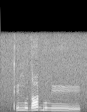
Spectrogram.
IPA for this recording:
kʼyŋudɑ ɡ͡buvyː

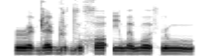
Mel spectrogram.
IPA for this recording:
ɹəɖɛ ɖud̪uxɔ ʔiwəwoθ ɳu

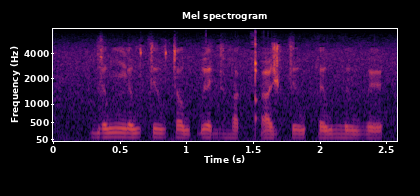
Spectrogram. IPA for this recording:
ɡəw ŋəwtɯwtɔw ɓə dʱɒɡqʼuʒ tɯwhəw ɦɯwβø

